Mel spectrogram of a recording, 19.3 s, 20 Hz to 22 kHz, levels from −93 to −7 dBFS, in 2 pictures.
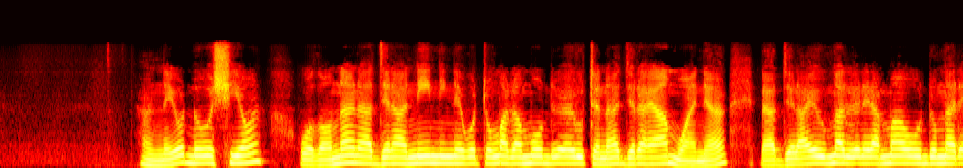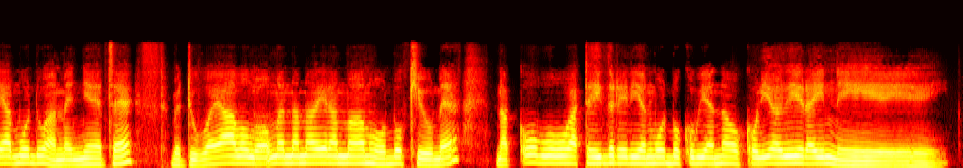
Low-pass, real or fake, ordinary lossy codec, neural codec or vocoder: none; fake; none; codec, 16 kHz, 0.5 kbps, X-Codec, WavLM features, trained on Multilingual LibriSpeech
